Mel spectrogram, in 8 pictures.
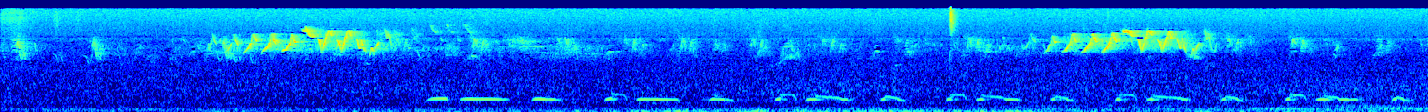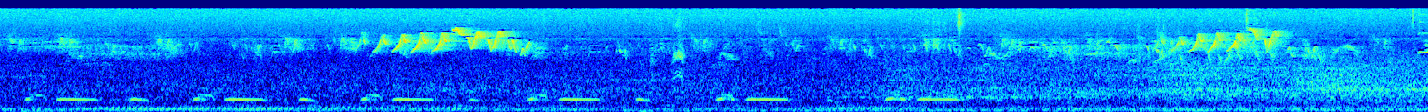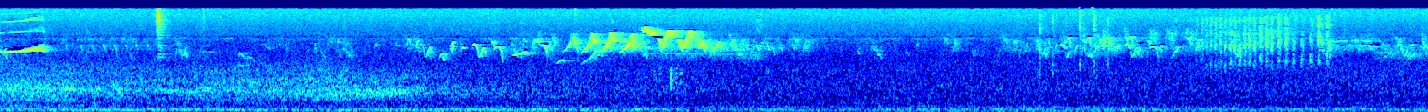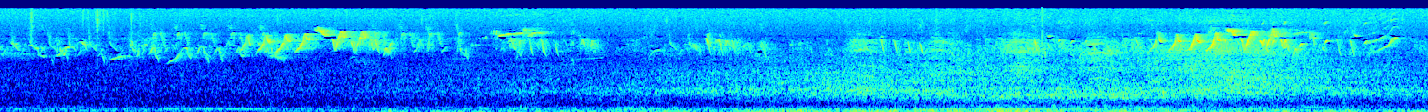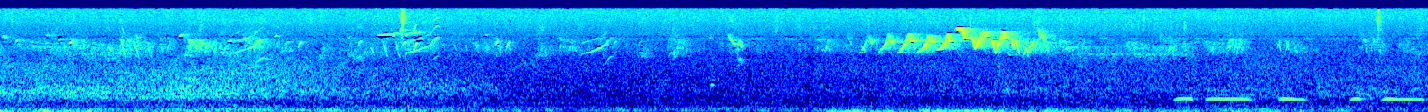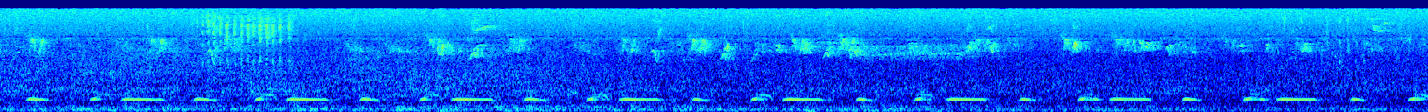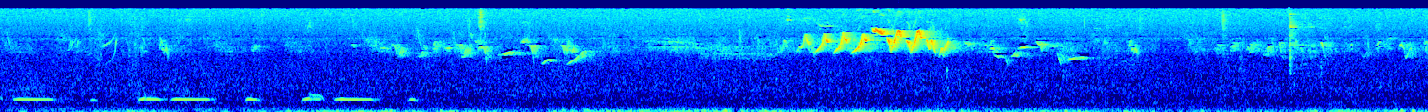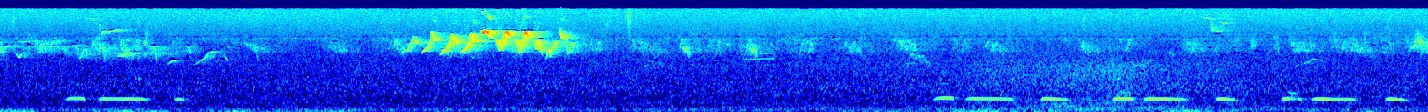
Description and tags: birds chirping
Nature ambience featuring some chirping birds and an occasional car driving by
ambience, birds, chirp, chirping, nature, tweet, tweeting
